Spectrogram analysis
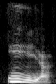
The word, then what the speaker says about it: ihr: Now the informal form of you for singular is do and for the plural form it's e spelled ihr.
